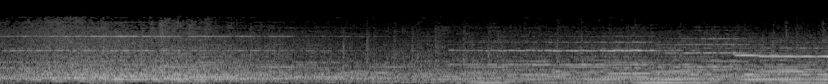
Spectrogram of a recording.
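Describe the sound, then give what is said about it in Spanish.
A train carriage travels at night with a steady rumble and rattle, overlaid by sustained whining tones, continuous throughout, and heavier low rumbling swells in the second half. “Tom viaja en el vagón de un tren.”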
